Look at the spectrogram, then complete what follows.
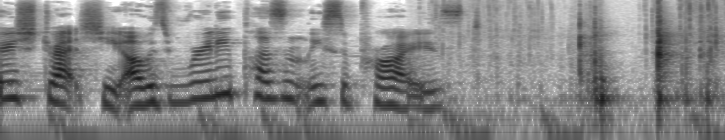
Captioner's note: satisfying squishes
